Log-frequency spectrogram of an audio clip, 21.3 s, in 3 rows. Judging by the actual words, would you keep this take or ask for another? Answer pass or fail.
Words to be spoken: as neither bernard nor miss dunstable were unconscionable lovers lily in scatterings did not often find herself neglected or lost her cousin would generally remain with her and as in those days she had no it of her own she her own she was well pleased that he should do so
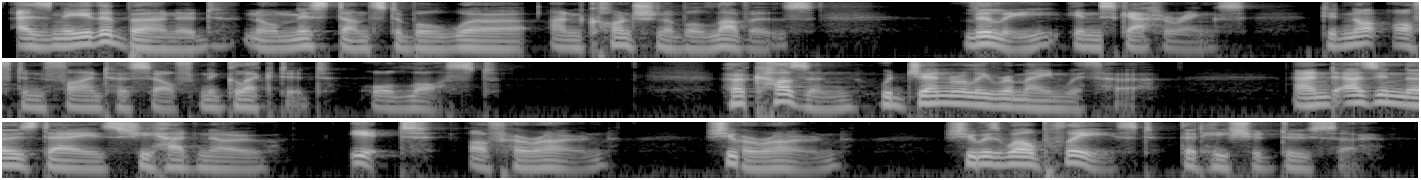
pass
